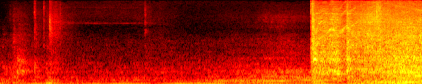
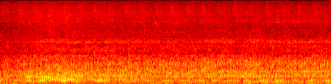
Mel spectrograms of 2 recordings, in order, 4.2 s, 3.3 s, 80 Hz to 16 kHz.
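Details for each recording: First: 2005 Nissan Murano under misfire diagnosis with no code, after an ignition coil swap. The starter cranks briefly, the engine catches at once and settles into a steady, even idle with no stumble; all cylinders firing. Normal idle. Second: 2005 Nissan Murano V6 with a misfire and no fault code, injectors disabled one by one with a scanner: the engine stumbles unevenly as each working cylinder drops out; cylinder 4 makes no difference, so its injector is the faulty one.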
